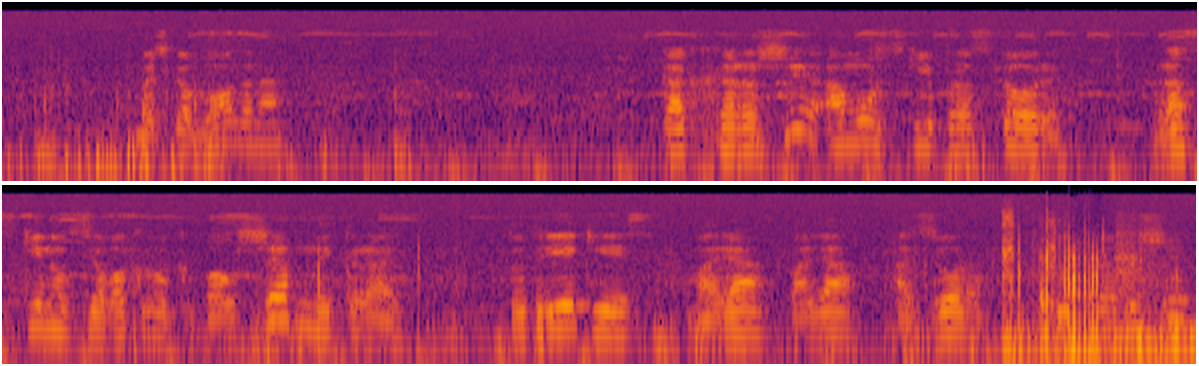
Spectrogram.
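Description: A man sings loudly through a microphone and loudspeakers, outdoors.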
